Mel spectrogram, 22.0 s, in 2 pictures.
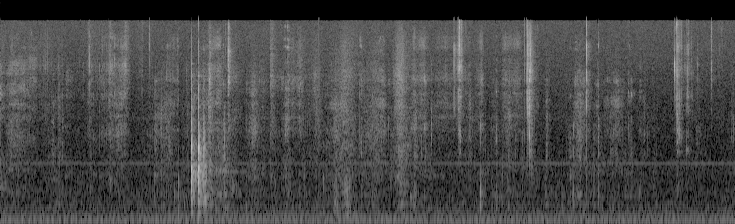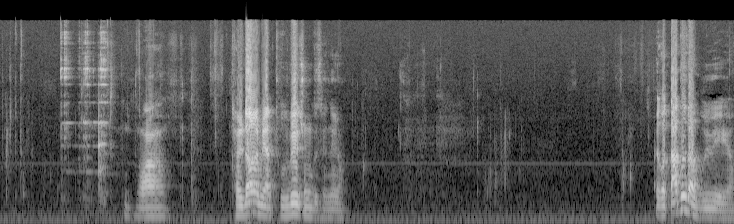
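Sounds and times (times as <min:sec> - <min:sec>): chewing crunchy cake: 0:00.1 - 0:02.8, 0:05.4 - 0:11.9, 0:16.2 - 0:20.8.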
